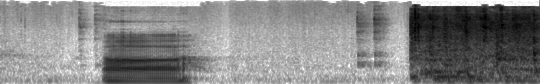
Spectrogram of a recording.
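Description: A man's lawnmower bike: its small engine revs with a brief loud whine, falls quiet, then roars back in a harsh, rough burst that continues to the end.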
